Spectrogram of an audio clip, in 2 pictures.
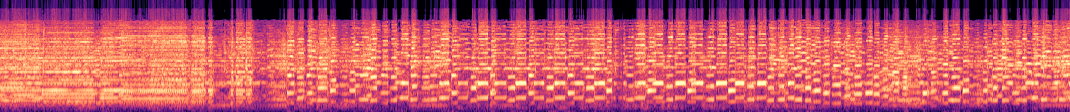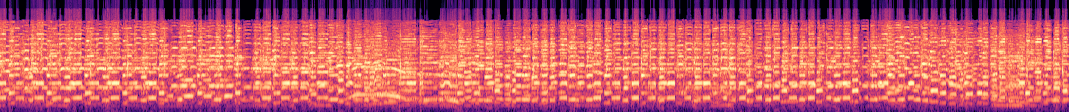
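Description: Accordion and fiddle playing a lively Swedish folk tune together, the accordion to the fore.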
